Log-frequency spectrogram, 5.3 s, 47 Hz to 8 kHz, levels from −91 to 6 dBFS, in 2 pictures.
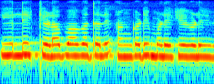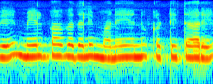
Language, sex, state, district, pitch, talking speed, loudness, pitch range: Kannada, female, Karnataka, Mysore, 255 Hz, 100 wpm, -13 LUFS, 245-265 Hz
